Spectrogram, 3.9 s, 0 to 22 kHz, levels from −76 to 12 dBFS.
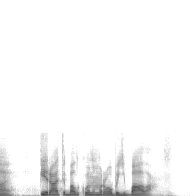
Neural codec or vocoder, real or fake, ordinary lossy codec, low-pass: codec, 16 kHz, about 1 kbps, DyCAST, with the encoder's durations; fake; Opus, 64 kbps; 7.2 kHz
